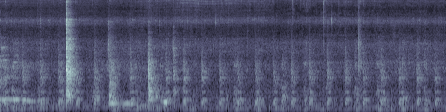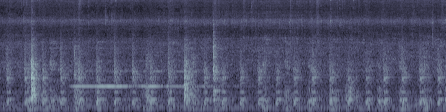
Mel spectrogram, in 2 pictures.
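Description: Hot oil crackling and spluttering in a small tempering pan as curry leaves, garlic and green chilli fry for the chhunk (tadka) on a gas burner: dense, irregular crackles over a soft hiss. A sharp knock about a second in, and a few smaller knocks later.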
